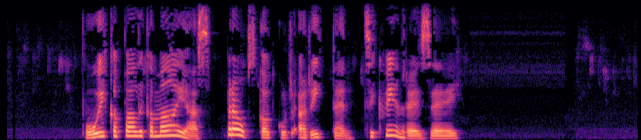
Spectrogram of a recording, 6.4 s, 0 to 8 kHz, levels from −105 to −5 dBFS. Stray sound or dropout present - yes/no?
no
